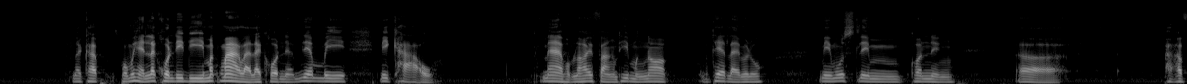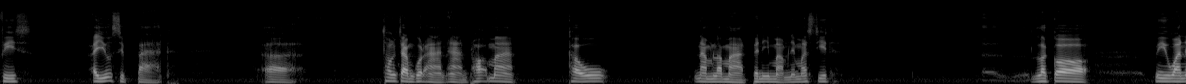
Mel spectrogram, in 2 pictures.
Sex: male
